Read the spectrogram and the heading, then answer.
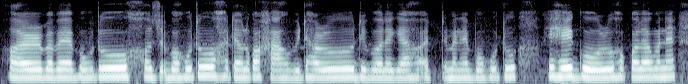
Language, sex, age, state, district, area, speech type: Assamese, female, 18-30, Assam, Golaghat, urban, spontaneous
